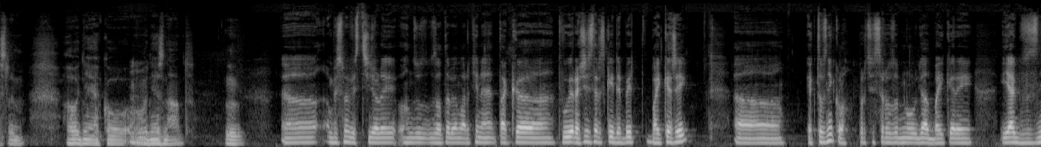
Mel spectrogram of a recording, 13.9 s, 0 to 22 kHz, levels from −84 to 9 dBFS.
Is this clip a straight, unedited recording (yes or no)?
yes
